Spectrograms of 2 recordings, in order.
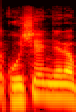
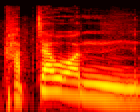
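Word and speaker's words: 甲子園: 거 같은데요 김준 평론가 이게 이제 갑자원이라고 옛날에 부르다가 요즘은 현지 발음대로 이제 고시엔이라 불렀는데 뭐 제 나이 대의 사람들도 많이 봤 갑자원 만화 많이 봤을 거예요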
